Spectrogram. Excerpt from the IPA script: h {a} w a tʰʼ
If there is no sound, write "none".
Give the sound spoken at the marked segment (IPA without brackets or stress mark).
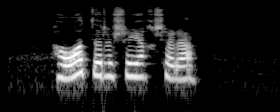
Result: a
